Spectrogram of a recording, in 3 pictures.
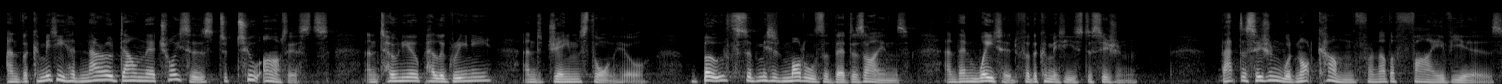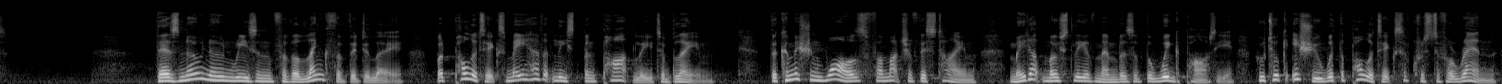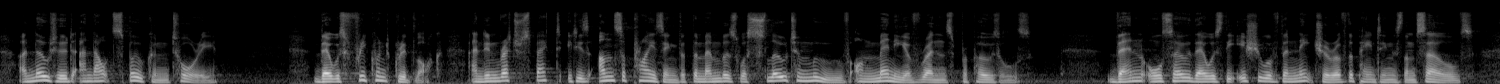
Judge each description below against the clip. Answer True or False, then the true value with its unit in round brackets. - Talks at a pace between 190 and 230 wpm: False (165 wpm)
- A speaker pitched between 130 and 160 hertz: True (140 Hz)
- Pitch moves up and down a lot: True (6.5 semitones)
